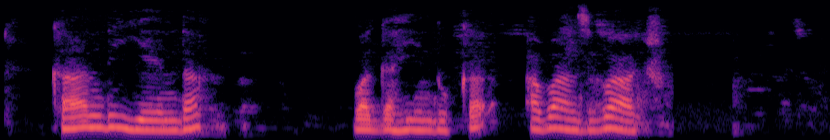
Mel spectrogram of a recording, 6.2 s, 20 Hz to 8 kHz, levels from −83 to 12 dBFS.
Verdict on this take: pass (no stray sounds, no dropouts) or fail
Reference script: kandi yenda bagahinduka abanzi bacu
pass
